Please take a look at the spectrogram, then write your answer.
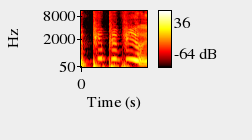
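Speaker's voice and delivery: very high-pitched pew sounds; playful toy-gun shooting noises; squirt gun noises. Pretend. Pretend border guard firing a squirt gun, squeaky pews.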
